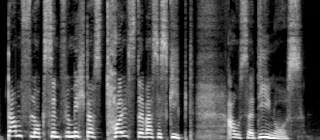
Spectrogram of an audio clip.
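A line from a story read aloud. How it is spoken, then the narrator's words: Calling out. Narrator (German): rief Jascha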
